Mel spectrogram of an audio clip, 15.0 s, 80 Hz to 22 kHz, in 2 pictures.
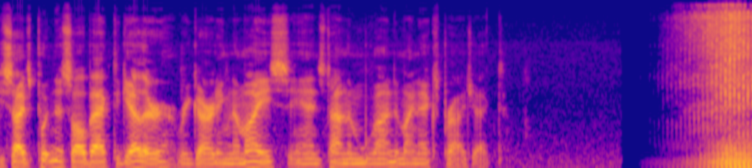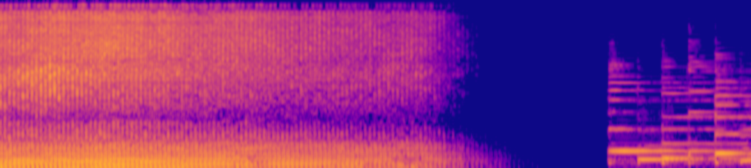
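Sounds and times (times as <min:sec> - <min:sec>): engine running steadily: 0:06.6 - 0:12.4.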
